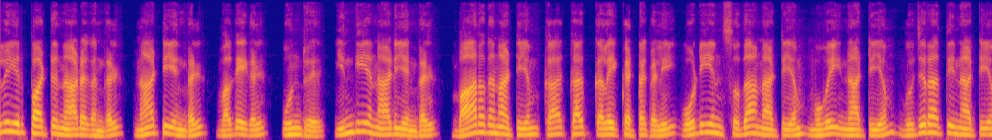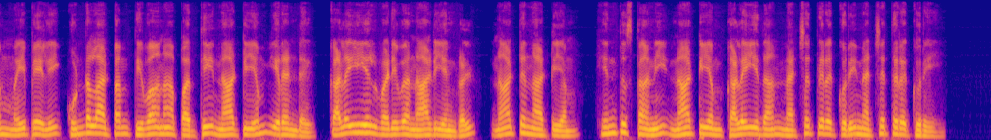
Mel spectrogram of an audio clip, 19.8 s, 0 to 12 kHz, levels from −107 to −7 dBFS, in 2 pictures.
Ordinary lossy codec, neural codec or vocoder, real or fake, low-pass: none; codec, 24 kHz, 3 kbps, HILCodec; fake; none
